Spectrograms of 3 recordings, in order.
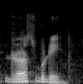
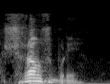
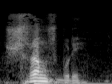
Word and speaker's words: Shrewsbury: Pero si pone Rosbury. No, no, Shrewsbury. Aquí pone Rosbury. Vamos a ver, yo he buscado cómo se pronuncia y es Shrewsbury.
